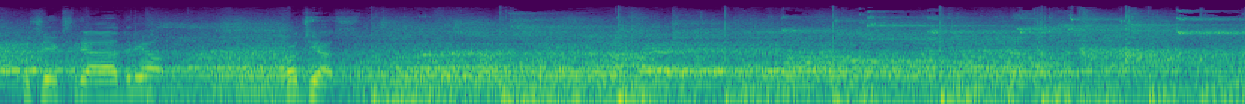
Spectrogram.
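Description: A basketball bounces repeatedly on a wooden floor.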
